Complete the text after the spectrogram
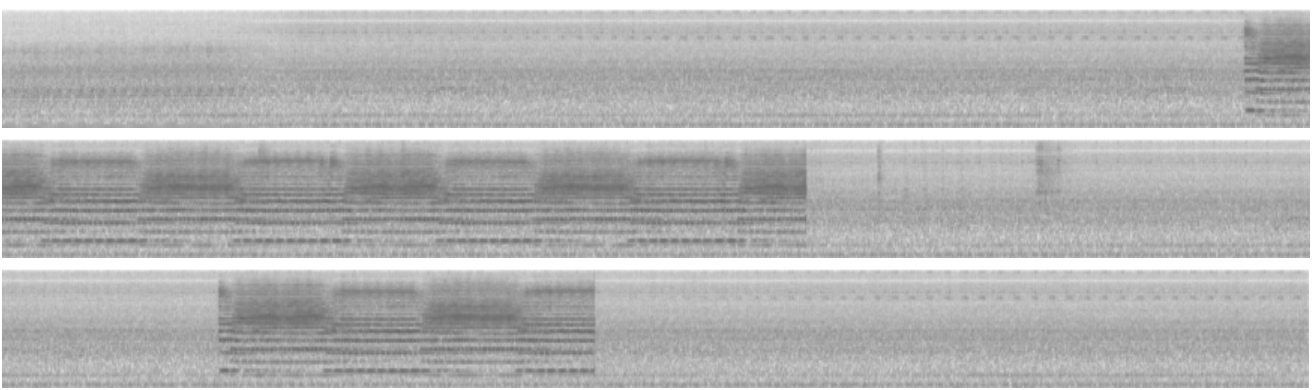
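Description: A truck engine hums steadily as it drives along.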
